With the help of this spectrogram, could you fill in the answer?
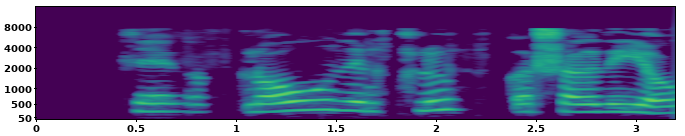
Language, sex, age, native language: Icelandic, female, 7, Icelandic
